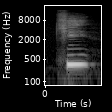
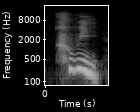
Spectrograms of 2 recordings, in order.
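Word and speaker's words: qui: we have Ki sapling now q-u-i is a lot like GUI you want to have that hard k sound it's a it's a whole other category but just make sure you're not going kui it's Ki KI like a k sound Geary sound so you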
